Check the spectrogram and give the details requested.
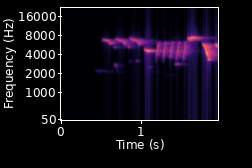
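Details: Winterkoninkje, the wren, delivering its shrill, fast song: high whistled notes, a rapid trill, then sharp ringing phrases, with a clean silent background.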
